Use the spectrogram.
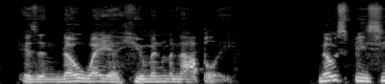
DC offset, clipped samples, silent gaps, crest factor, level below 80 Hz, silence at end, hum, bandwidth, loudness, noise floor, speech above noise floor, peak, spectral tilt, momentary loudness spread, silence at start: under 0.1%; under 0.1%; none; 14 dB; -56 dBFS; 0 s; none; 19.5 kHz; -18 LUFS; -77 dBFS; 60 dB; -4 dBFS; -6.5 dB/octave; 7 LU; 0.2 s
